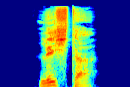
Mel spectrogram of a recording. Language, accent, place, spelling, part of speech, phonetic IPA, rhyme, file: German, Germany, Berlin, Lichter, proper noun / noun, [ˈlɪçtɐ], -ɪçtɐ, De-Lichter.ogg
- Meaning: nominative/accusative/genitive plural of Licht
